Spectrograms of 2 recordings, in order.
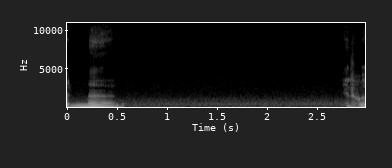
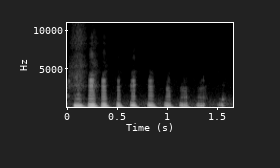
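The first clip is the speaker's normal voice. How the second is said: drawn-out gloating laugh; villain chuckle; 3 semitones higher, 4 dB louder than usual. Acted. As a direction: chuckle with smug satisfaction. Villain laughing with his consort.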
